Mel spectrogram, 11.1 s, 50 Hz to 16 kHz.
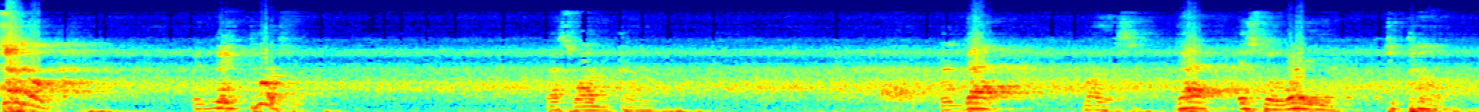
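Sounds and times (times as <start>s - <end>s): low rumble with hiss: 0.0s - 11.0s.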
